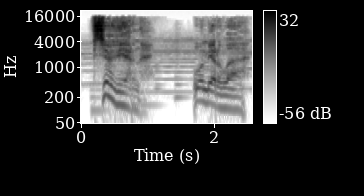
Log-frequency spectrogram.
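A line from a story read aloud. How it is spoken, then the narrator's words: Sighing. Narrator (Russian): вздохнул я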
